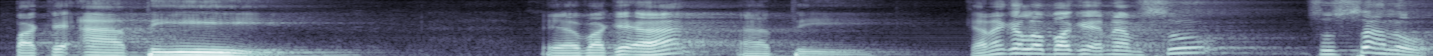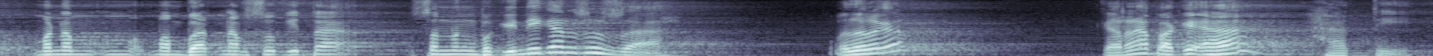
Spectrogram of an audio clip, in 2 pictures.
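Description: A man's voice: sits high, unhurried, pauses often. A man preaching a sermon, asking the crowd questions and drawing out his words. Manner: lively, asks the crowd questions and draws out words. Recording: long hall reverb.

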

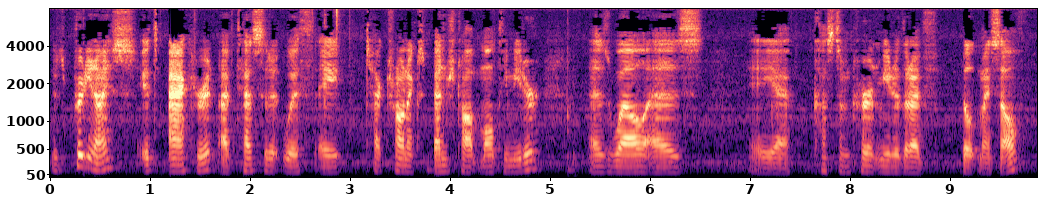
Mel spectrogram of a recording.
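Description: A man's voice: on the low side, moderate pace, bright, forceful tone, a little hiss or hum, rough recording. A young man giving a casual hands-on review of a gadget at a workbench, matter-of-fact, with frequent ums and uhs. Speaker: product reviewer.

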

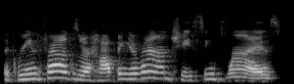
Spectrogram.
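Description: A woman's voice: fairly high pitch, lively intonation, a little slow, darkish tone, poor audio. A woman reading a children's story aloud as a storyteller, adding playful asides to young listeners.

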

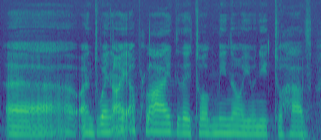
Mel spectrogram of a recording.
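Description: A woman's voice: sits low, fairly even intonation, a little slow, creaky, warm tone, slight background noise. A middle-aged woman from Iraq with an Iraqi accent, speaking hesitantly with many fillers in a documentary interview. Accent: Iraqi Arabic. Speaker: refugee doctor interviewee. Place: indoor room with window.

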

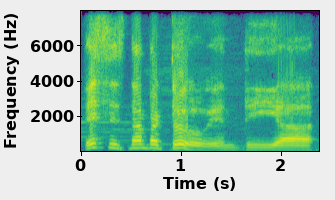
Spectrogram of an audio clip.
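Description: A man's voice: mid-range voice, very animated, unhurried, warm tone, dry recording, faint music behind. A man chatting casually and in character as a player in a tabletop game.

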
